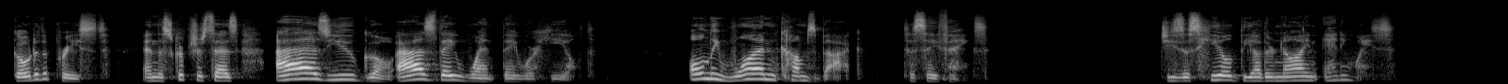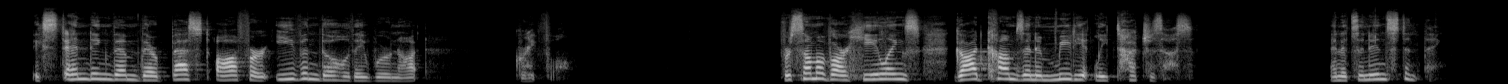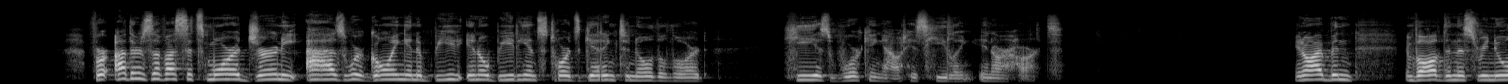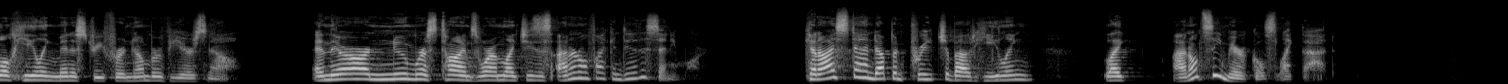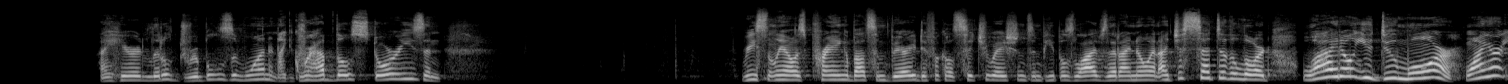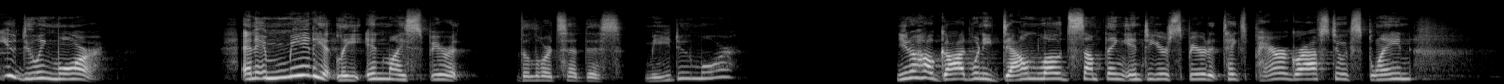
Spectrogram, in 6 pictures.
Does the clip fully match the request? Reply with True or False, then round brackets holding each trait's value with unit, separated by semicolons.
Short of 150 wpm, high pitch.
True (140 wpm; 225 Hz)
